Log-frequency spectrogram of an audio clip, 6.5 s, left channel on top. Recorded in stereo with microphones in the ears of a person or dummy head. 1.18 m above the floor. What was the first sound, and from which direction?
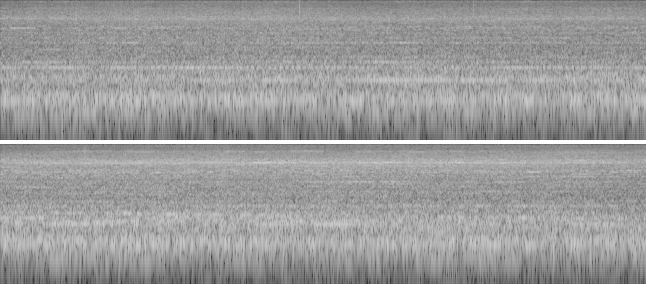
Only background noise.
